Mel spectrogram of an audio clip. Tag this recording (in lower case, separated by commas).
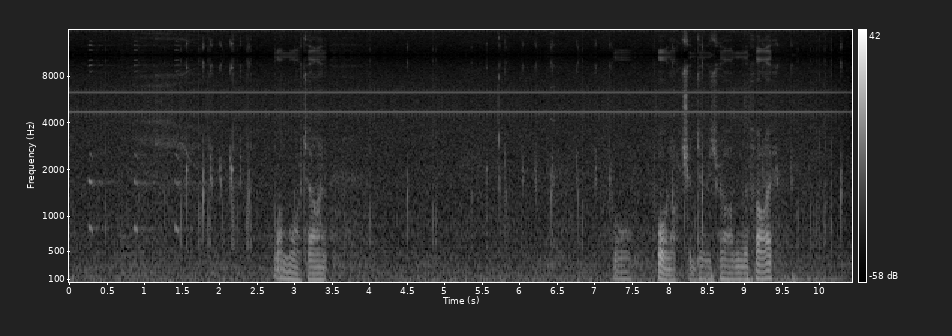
speech, outside, rural or natural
